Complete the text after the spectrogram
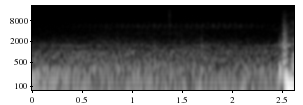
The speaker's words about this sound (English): Yeah, why'd you close your own door? What did we got to do? I reopened my door so that I can properly close it. All right, here we go. 3, 2, 1.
